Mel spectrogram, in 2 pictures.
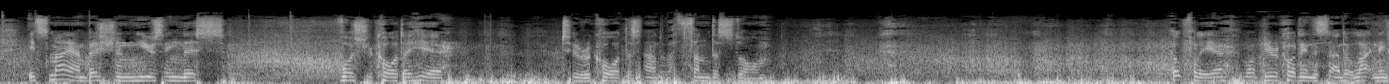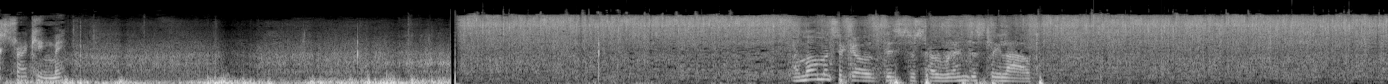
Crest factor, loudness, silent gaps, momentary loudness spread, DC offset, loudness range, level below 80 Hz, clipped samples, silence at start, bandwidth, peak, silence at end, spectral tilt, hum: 16 dB; -15 LUFS; none; 7 LU; under 0.1%; 5 LU; -22 dBFS; under 0.1%; 0 s; 14 kHz; 0 dBFS; 0 s; -3 dB/octave; none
